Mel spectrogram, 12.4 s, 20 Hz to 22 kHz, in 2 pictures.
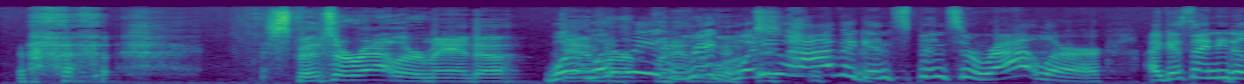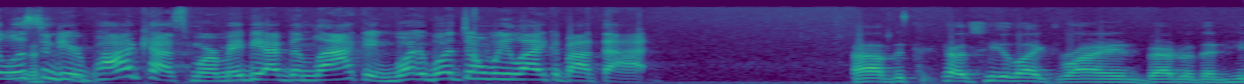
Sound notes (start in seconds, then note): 3.1 laughter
